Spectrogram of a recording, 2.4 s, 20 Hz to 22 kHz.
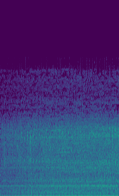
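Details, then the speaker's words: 2003–2007 Honda Accord after power steering repair, engine idling, fluid still slightly bubbling while air bleeds out: steady even idle, no pump whine or groan; power steering quiet and healthy. "i don't hear the oh i don't have the wine anymore guys i think i fixed it yeah guys i think i fixed it i don't hear the wine nope i don't hear it"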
